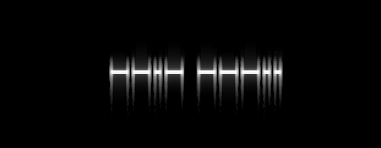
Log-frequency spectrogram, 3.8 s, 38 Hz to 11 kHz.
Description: Morse code, heard as a keyed tone, about 22 wpm, 700 Hz. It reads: Q8
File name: practice / 22wpm / Two Letter-Number Combinations - 22wpm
